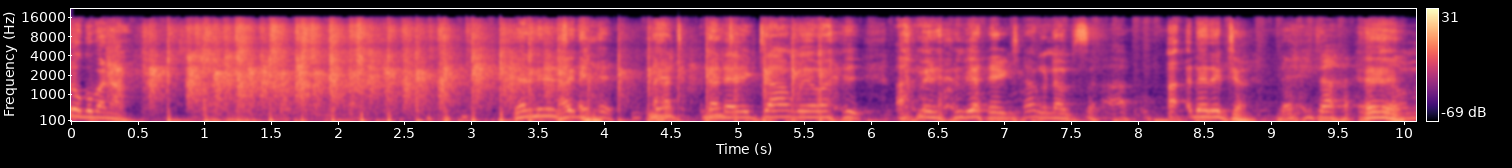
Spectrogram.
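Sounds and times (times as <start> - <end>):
people applauding: 0.0 - 5.8.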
